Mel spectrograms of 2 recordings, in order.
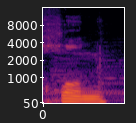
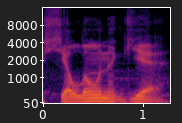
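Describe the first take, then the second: First: The N and G blend, as in 'long'. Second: The N and G are split into syllables. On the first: The speaker calls it wrong. "like the word long" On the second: The speaker calls it right. "the N and G pronounced separately"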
